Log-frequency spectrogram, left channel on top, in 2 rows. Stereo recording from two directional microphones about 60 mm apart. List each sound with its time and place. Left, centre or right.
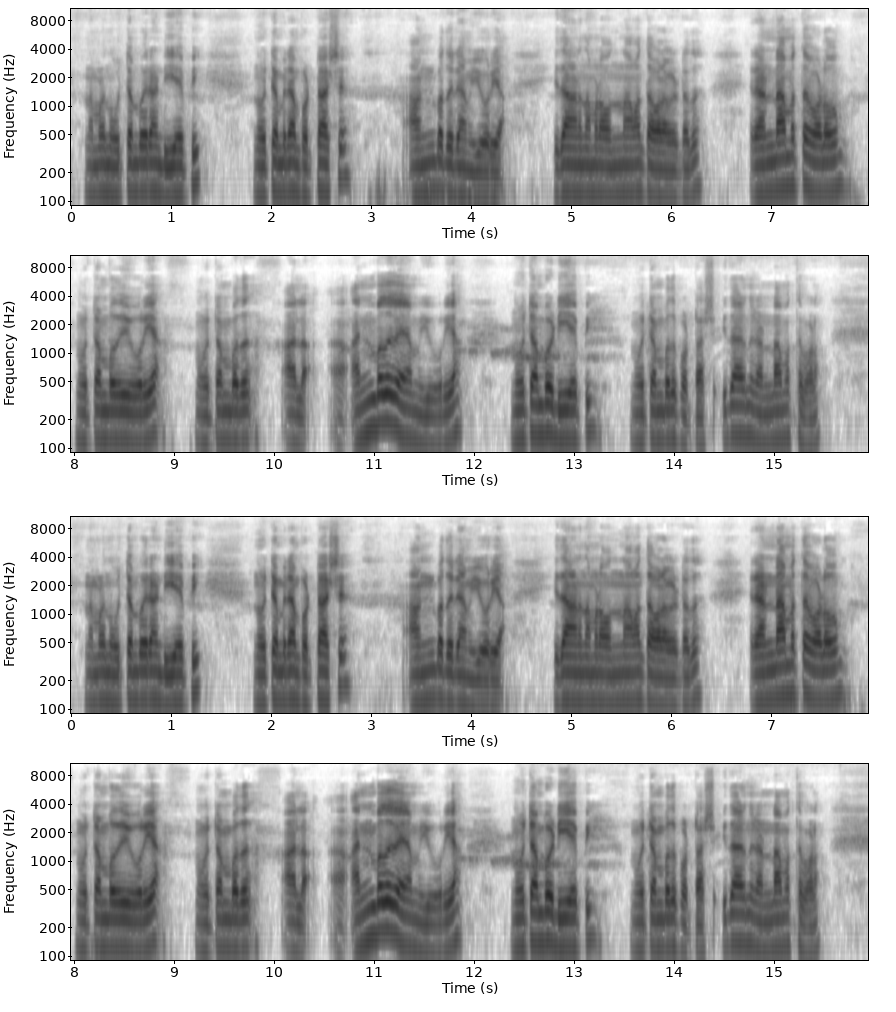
0.3 s speech: left; by 15.4 s centre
